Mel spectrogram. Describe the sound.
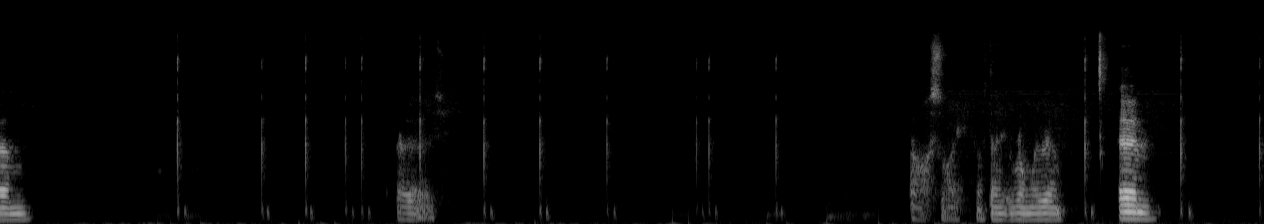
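Sharp keystroke clicks from typing on a computer keyboard while working out a calculation tap out in irregular bursts, continuing between and beneath short stretches of a person talking.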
